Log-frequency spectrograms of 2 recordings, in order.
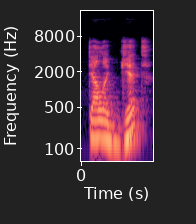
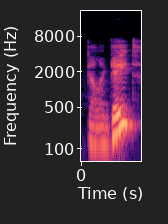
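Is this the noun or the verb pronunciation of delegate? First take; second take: noun; verb. First: It is said with the noun pronunciation. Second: It is said with the verb pronunciation. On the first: A person who represents others. "Delegate, noun" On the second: To hand out jobs to others. "Delegate, verb"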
